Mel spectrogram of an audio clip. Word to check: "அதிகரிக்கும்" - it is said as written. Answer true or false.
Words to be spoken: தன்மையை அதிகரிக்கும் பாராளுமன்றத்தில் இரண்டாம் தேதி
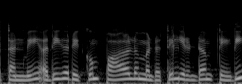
true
